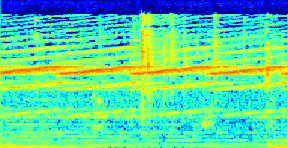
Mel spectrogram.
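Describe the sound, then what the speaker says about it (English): An alarm in Batman: Arkham Knight rings steadily and loudly with no pause, a sustained electronic tone with a few brief clatters over it and no voices. "Two-Face's thugs won't hear me over the alarm."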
